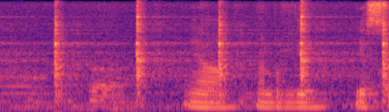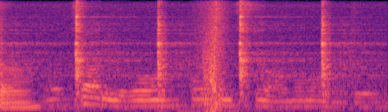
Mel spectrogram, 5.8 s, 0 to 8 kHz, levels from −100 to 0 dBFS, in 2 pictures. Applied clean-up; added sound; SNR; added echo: none; Whoosh, swoosh, swish + Tick-tock; -3 dB; none.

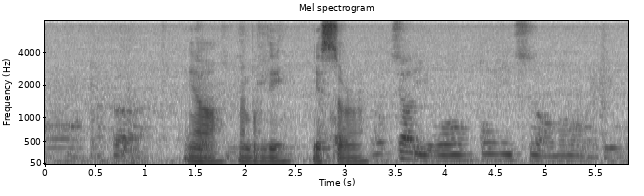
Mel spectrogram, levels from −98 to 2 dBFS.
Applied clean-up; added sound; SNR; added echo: none; none; none; none.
